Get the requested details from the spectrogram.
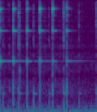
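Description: A real glass parfait cup is tapped six times in quick succession, each tap giving a bright, high chime-like ring that fades fast, to show how it sounds different from a child's cup.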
